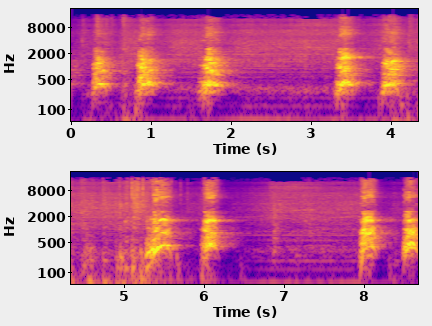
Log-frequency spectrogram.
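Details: Young Basset Hound confronting a Roomba, letting out a run of about ten loud, punchy barks at irregular intervals, some in quick pairs, over a faint background hum from the robot vacuum.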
